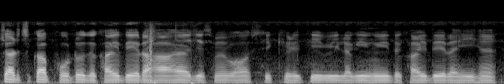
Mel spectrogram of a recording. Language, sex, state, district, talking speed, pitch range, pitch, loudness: Hindi, male, Uttar Pradesh, Lalitpur, 215 wpm, 95-105 Hz, 100 Hz, -19 LUFS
